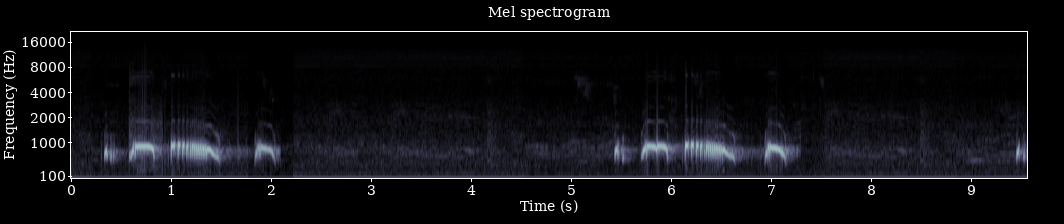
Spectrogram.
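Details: Whistle-voiced spotted dove cooing to excite other birds into singing: two phrases of a soft lead-in coo, a bright note, a long falling burred coo and a closing coo, about five seconds apart.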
